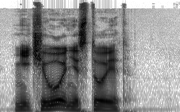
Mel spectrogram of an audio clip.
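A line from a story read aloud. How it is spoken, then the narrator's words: Angry old man interrupting. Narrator (Russian): Сердито перебил старец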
